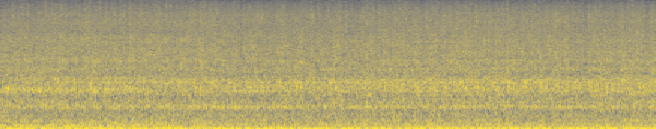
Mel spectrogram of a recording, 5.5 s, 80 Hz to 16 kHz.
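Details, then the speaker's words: 1999 Holden R8 Clubsport Gen III LS1 V8, 250,000 km, first start after cam swap, idle propped up slightly high, temperature fine: warm steady, slightly lumpy cam beat with no knocks or ticks; normal, healthy idle. "Well, you can certainly hear the camp. That's not too bad, is it?"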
